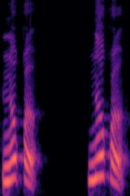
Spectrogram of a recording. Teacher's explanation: قوف ساکن پہ قلقلہ ہوگا ساکن ہونے کی صورت میں. قوف کو پر بھی پڑھا جائے گا اور قوف کو ساکن ہونے کی وجہ سے اس کو اپنے مخرج سے ہلا کے پڑھنا ہے.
